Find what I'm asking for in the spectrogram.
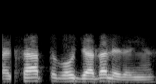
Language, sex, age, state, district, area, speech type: Hindi, male, 30-45, Uttar Pradesh, Mau, urban, conversation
